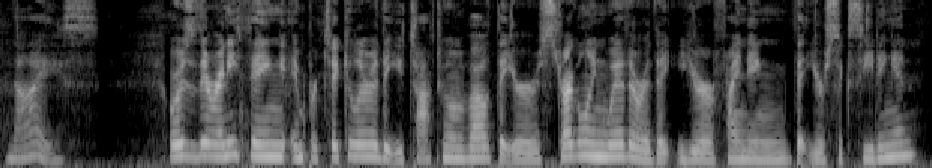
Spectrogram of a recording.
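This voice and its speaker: A woman's voice: mid-range voice, normal speed, dry recording, clean studio sound. A woman co-hosting a casual podcast, giving brief reactions and laughing a lot. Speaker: podcast co-host.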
